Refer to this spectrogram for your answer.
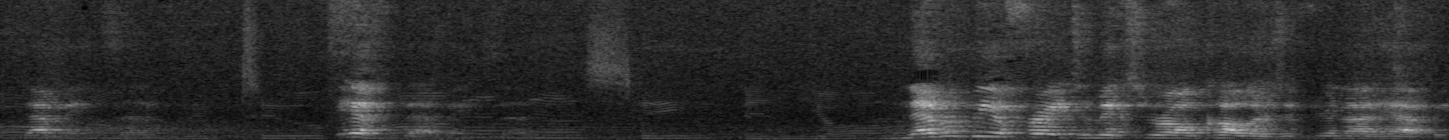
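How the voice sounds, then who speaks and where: A woman's fairly slow speech with long, frequent pauses, very wide pitch swings and big swings in loudness, plus audible room echo and noticeable background noise. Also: fairly high pitch for a woman. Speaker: DIY home renovation vlogger. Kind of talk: casual tutorial vlog. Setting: at home in her kitchen.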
